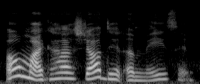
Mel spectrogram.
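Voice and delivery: normal talking voice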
